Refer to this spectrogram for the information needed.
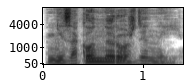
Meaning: illegitimate, out of wedlock (of children)
- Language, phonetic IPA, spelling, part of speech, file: Russian, [nʲɪzɐˌkonːɐˈroʐdʲɪn(ː)ɨj], незаконнорожденный, adjective, Ru-незаконнорожденный.ogg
